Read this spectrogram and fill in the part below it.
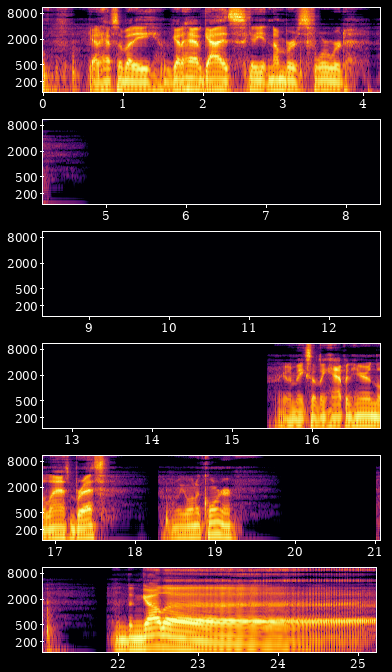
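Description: A man talks casually into a close microphone, pausing now and then.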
